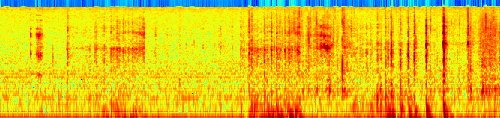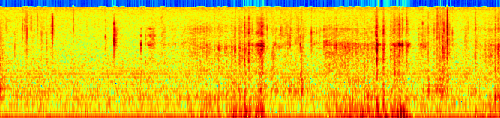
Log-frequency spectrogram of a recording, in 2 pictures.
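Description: A solid oval white bar of soap with a glittery burgundy coating, held in the palm, is scraped with a utility knife blade, shaving off crumbly, powdery flakes. Dense, irregular scratchy scraping ticks and crackles come in bursts over a low steady hum, with brighter crisp flecks as the blade bites.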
